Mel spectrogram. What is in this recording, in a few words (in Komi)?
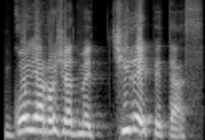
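"голя розяд мед чирей петас", Komi, female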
